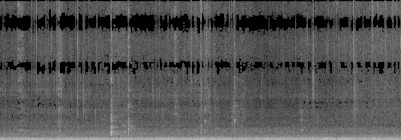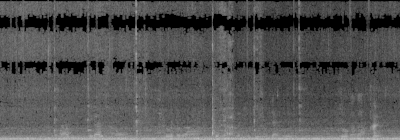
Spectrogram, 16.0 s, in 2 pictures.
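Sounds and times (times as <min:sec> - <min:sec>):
rice sizzling on a griddle: 0:00.0 - 0:16.0
metal spatulas scraping and tapping: 0:10.7 - 0:11.0, 0:12.2 - 0:13.3.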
